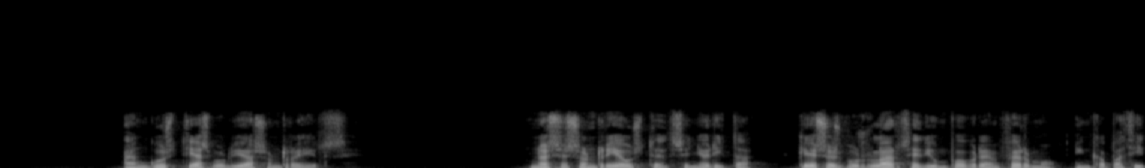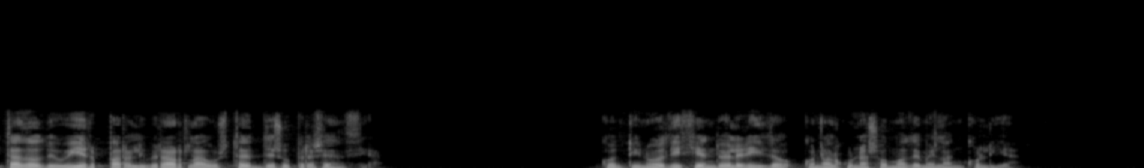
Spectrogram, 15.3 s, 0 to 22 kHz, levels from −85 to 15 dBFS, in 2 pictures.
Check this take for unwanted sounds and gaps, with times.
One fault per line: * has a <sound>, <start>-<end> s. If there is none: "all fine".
all fine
